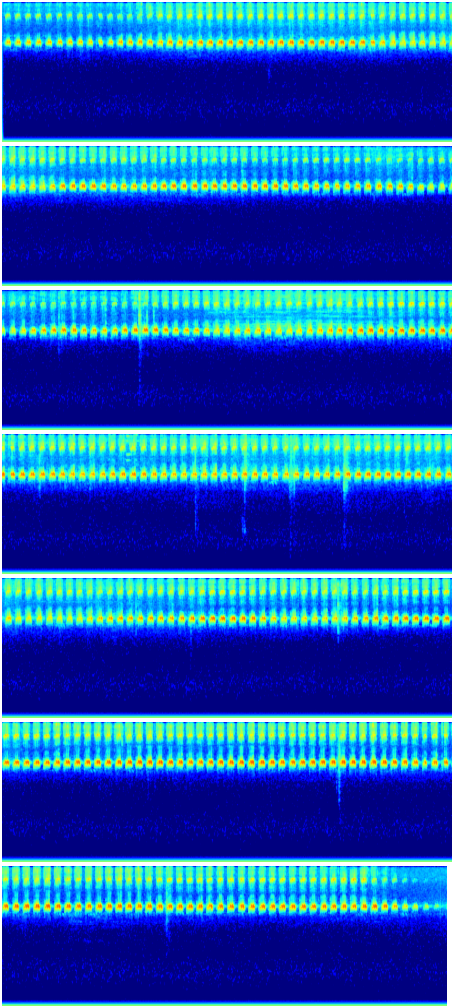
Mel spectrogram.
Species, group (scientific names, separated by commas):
Gryllodes sigillatus, Orthoptera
